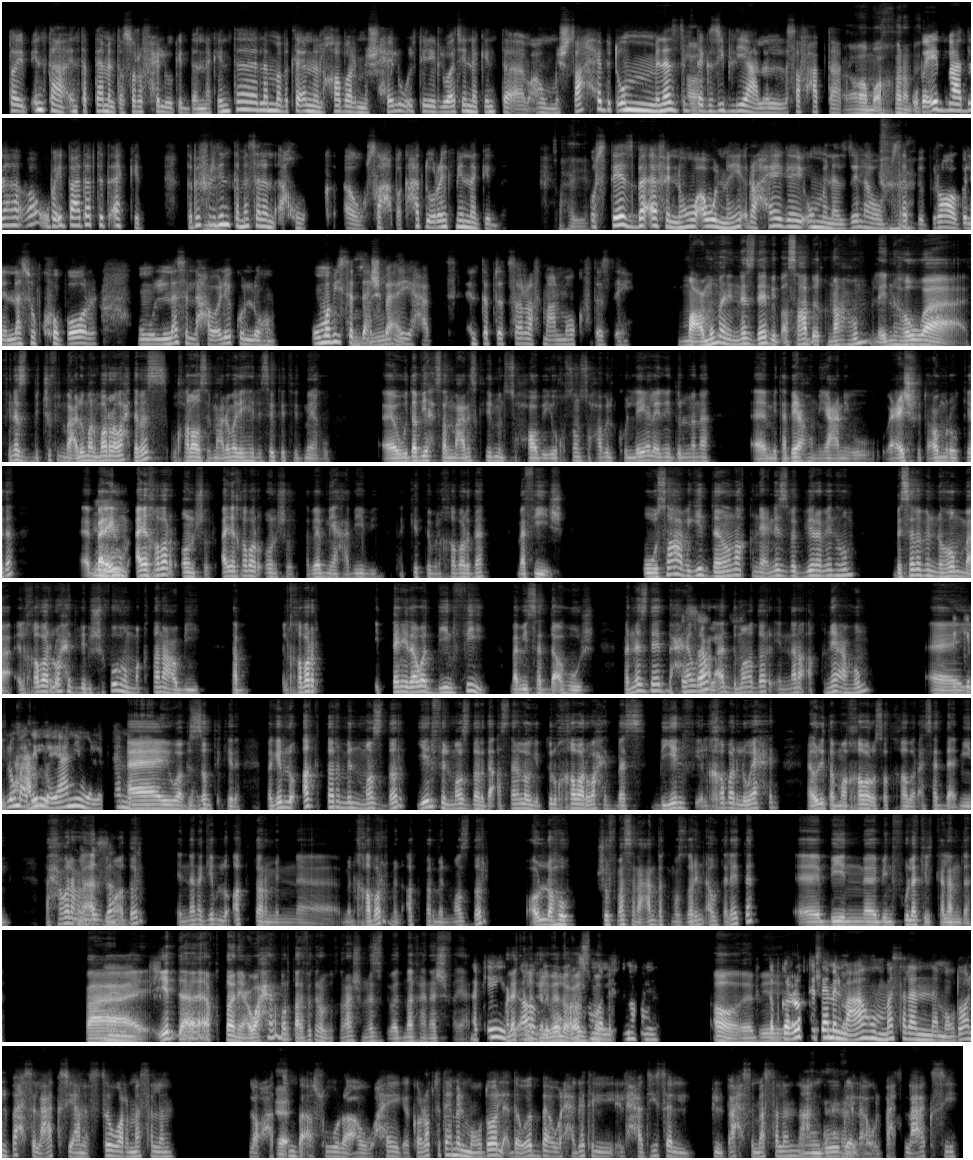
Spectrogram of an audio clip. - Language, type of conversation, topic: Arabic, podcast, بتتعامل إزاي مع الأخبار الكاذبة على الإنترنت؟
- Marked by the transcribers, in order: tapping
